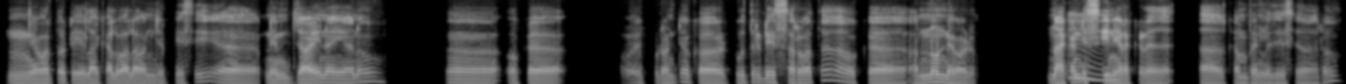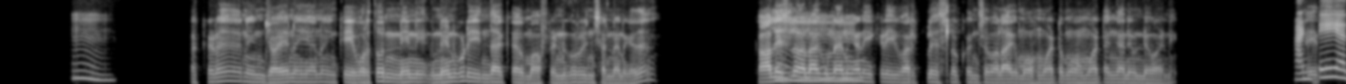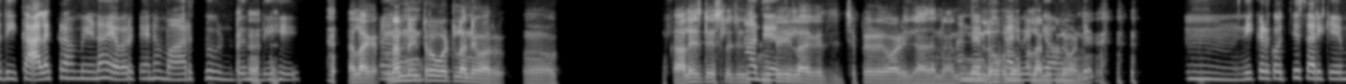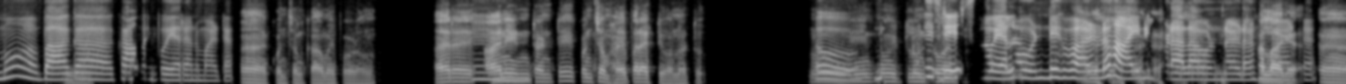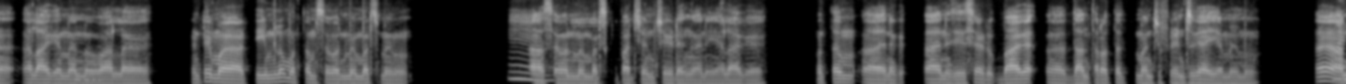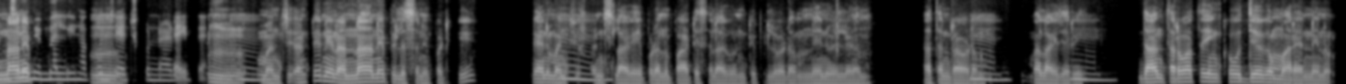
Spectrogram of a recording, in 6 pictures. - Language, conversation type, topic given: Telugu, podcast, కొత్త సభ్యులను జట్టులో సమర్థవంతంగా ఎలా చేర్చుతారు?
- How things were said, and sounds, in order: in English: "టూ త్రీ డేస్"; in English: "కంపెనీలో"; in English: "ఫ్రెండ్"; in English: "కాలేజ్‌లో"; in English: "వర్క్ ప్లేస్‌లో"; chuckle; giggle; other background noise; in English: "కాలేజ్ డేస్‌లో"; chuckle; in English: "కాలేజ్ డేస్‌లో"; laughing while speaking: "ఉండేవాళ్ళో ఆయనిప్పుడు అలా ఉన్నాడన్నమాట"; laugh; in English: "టీమ్‌లో"; in English: "సెవెన్ మెంబర్స్"; in English: "సెవెన్ మెంబర్స్‌కి"; horn; in English: "ఫ్రెండ్స్‌గా"; in English: "ఫ్రెండ్స్‌లాగా"; in English: "పార్టీస్"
